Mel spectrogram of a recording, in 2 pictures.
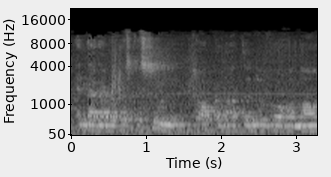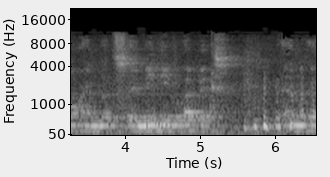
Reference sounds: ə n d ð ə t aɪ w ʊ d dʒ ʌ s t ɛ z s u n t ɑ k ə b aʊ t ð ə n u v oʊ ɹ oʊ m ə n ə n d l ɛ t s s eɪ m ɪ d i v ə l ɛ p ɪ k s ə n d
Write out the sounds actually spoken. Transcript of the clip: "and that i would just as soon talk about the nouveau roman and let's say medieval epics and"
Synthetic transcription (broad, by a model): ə n ð ə t aɪ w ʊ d dʒ ʌ s t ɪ s u n t ɑ k ə b aʊ t ð ə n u b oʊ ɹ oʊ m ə ə n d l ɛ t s s eɪ ɪ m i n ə l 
